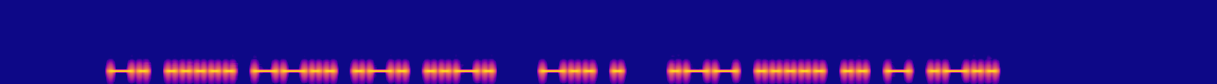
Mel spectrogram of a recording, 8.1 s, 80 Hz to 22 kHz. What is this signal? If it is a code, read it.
Morse code, heard as a keyed tone, about 25 wpm, 700 Hz. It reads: N5ZRF DE W5ITL
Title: USA Callsign DE Callsign - 5 Characters - 25wpm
